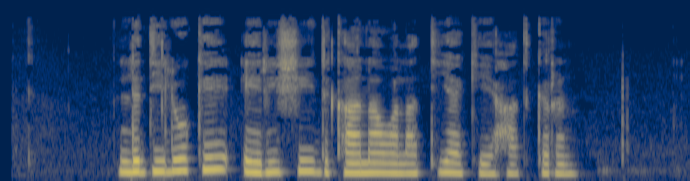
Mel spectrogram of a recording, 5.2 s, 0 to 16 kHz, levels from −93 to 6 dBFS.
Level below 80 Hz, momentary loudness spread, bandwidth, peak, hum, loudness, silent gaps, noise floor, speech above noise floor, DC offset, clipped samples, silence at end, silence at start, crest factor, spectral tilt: -68 dBFS; 10 LU; 11 kHz; -6 dBFS; none; -23 LUFS; none; -67 dBFS; 45 dB; under 0.1%; under 0.1%; 0.85 s; 0.9 s; 18 dB; -6 dB/octave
